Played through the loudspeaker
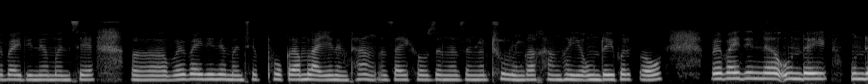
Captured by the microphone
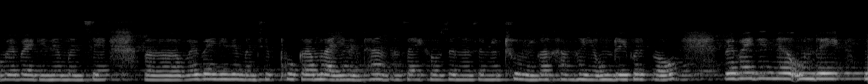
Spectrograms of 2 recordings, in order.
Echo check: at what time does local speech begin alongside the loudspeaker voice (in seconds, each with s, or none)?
none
